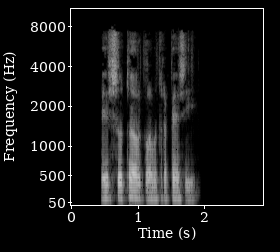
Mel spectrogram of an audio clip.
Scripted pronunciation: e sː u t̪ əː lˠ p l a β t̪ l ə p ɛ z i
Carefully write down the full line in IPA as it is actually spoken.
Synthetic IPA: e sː o t̪ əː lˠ k l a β t̪ ɾ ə p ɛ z i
